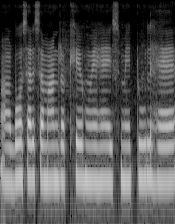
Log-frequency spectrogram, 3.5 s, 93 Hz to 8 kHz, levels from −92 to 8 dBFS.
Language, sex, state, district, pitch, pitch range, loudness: Hindi, female, Bihar, Vaishali, 220 Hz, 215-230 Hz, -20 LUFS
